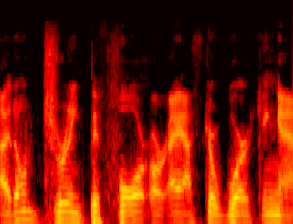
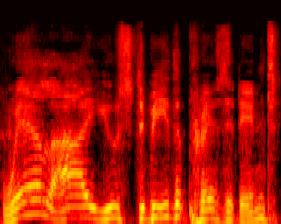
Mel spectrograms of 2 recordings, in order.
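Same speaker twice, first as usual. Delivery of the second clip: bad, failed impression, pitched higher; 3 semitones higher than usual. Doing a deliberately broken impression: failed impression. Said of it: "kept trying to do impressions but couldn't do them".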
